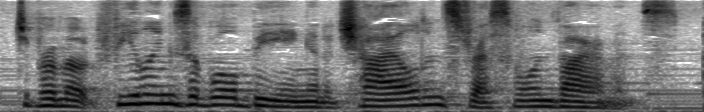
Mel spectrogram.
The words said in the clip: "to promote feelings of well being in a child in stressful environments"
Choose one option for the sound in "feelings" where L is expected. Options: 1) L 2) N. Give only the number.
1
